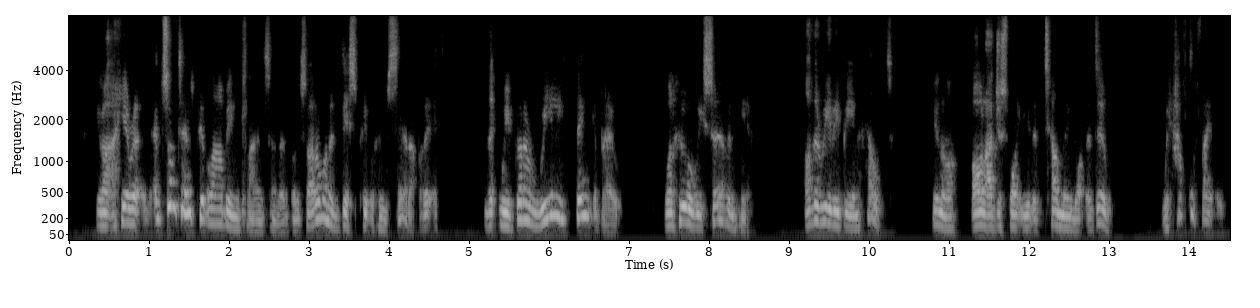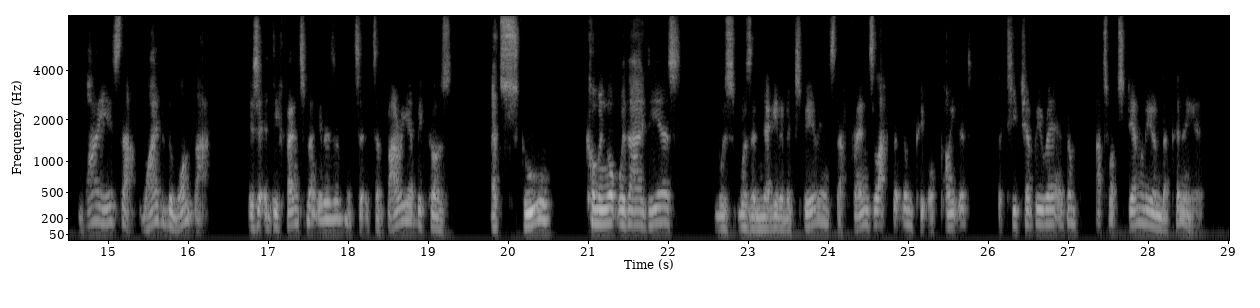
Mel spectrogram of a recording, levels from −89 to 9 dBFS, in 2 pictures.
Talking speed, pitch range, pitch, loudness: 220 wpm, 120-165 Hz, 140 Hz, -32 LUFS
